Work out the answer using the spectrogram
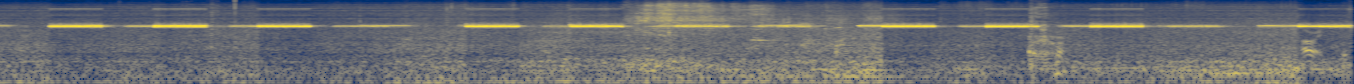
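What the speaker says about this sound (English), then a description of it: "this is the first time I ever heard a fire alarm" A building fire alarm goes off in a steady pattern of loud, shrill beeps that repeat about once a second, with background rustle and a voice speaking now and then underneath.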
